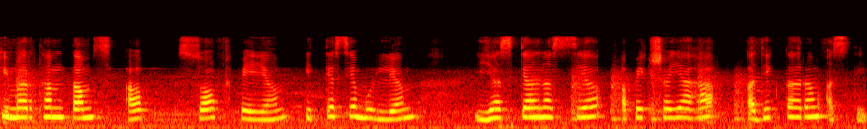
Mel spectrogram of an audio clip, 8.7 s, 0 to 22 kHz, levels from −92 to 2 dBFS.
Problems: constant background noise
